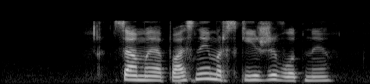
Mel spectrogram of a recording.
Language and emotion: Russian, neutral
